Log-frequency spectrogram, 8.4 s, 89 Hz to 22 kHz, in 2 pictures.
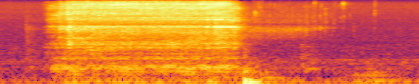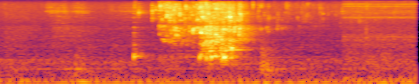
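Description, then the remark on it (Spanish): Water is poured into a pot to cook polenta in a steady two-second gush, followed by a quieter pause and then a second, shorter splashing pour. Nobody speaks. “Voy a cocer esta polenta en la medida de un vaso de agua grande, 2 decilitros.”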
